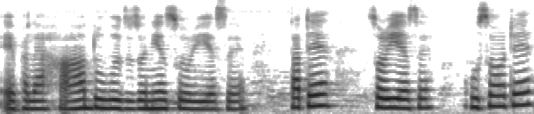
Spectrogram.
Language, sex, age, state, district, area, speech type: Assamese, female, 30-45, Assam, Sivasagar, rural, spontaneous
